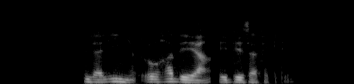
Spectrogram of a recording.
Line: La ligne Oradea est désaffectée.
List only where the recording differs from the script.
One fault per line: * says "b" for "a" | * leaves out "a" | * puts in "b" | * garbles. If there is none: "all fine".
all fine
